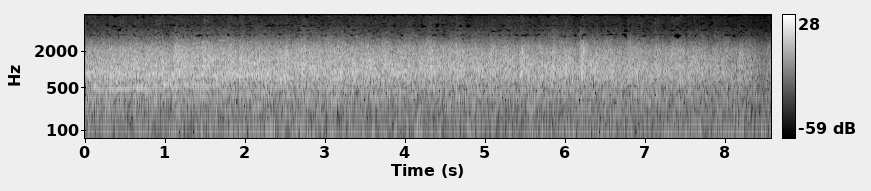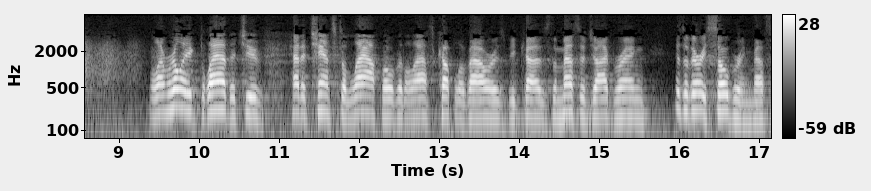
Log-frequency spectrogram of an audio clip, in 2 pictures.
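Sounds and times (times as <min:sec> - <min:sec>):
large audience clapping: 0:00.0 - 0:09.4
speech: 0:09.4 - 0:17.1.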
